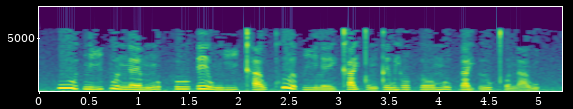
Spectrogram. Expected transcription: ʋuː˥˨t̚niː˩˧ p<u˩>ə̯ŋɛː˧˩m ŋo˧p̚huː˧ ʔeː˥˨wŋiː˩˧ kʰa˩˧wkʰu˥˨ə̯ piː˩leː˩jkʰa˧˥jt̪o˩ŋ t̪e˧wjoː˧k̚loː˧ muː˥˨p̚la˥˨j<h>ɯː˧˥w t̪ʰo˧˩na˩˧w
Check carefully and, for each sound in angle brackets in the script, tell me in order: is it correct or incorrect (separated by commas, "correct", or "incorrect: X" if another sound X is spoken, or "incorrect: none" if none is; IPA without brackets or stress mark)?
incorrect: u˥˨, incorrect: ʔ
